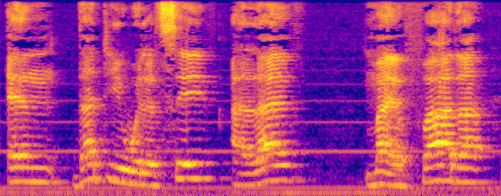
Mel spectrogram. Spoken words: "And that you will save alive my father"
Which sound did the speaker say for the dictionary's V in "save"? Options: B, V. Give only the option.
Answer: V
